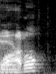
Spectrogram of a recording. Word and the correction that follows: Yaddle: It's not Yaddle? – Yaddle, sorry.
